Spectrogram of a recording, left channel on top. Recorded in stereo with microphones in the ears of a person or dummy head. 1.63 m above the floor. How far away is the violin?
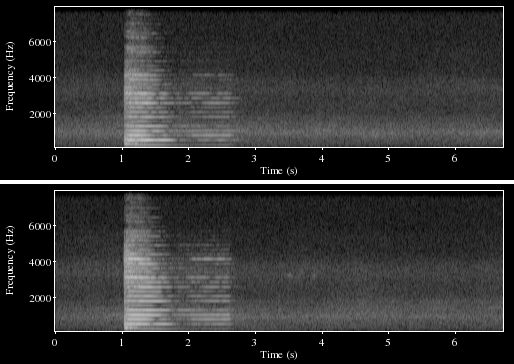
About 0.6 m.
